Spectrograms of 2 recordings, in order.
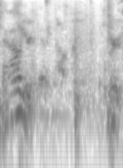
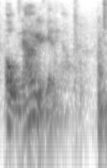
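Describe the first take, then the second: First: Pet talk. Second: Said in the usual way. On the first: Real, not acted. Teasing the dog in pet voice.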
